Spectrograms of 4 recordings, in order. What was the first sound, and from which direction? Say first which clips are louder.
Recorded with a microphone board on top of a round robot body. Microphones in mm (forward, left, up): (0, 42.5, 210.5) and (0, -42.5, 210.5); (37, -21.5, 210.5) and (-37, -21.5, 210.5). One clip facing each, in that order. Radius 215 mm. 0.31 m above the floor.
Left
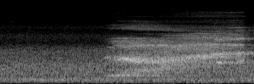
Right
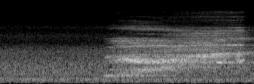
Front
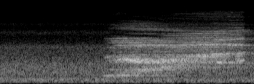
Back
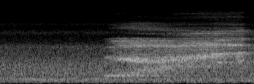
A shout: right 2 dB, front 4 dB; 5° right.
